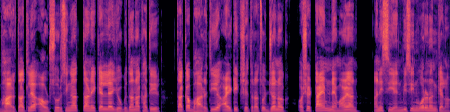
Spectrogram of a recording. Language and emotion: Goan Konkani, neutral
